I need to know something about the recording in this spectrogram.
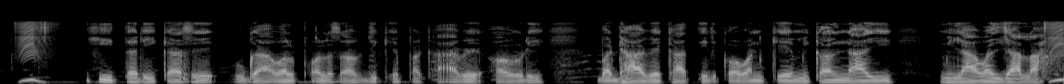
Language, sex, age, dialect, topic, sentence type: Bhojpuri, male, <18, Northern, agriculture, statement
